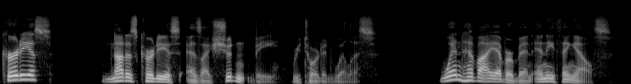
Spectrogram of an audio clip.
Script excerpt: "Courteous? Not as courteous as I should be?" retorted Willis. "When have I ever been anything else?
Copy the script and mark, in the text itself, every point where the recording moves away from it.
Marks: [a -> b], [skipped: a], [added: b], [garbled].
"Courteous? Not as courteous as I [should -> shouldn't] be?" retorted Willis. "When have I ever been anything else?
